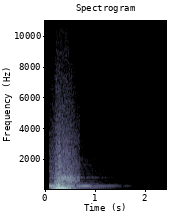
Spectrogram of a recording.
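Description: Logo intro sound effect: a short whoosh that dies into a brief low ringing tone.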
